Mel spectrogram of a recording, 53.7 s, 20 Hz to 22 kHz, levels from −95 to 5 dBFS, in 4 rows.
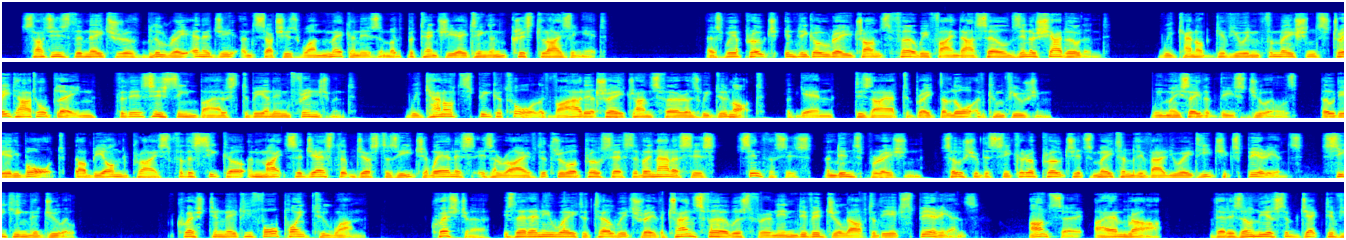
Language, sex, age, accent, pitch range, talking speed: English, male, 50-69, British, 110-130 Hz, 165 wpm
